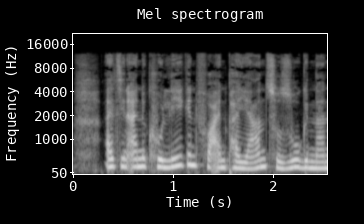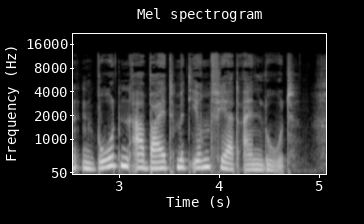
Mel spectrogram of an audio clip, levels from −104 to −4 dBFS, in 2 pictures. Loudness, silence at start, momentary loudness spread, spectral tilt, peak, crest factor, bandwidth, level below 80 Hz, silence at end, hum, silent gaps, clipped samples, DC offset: -25 LUFS; 0.05 s; 7 LU; -6.5 dB/octave; -10 dBFS; 14 dB; 12.5 kHz; -58 dBFS; 0 s; none; none; under 0.1%; under 0.1%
